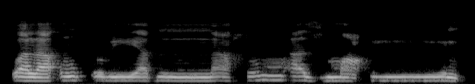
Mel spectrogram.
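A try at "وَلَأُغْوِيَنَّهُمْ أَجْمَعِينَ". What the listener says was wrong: Bukan az tapi aj ya, jahar.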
